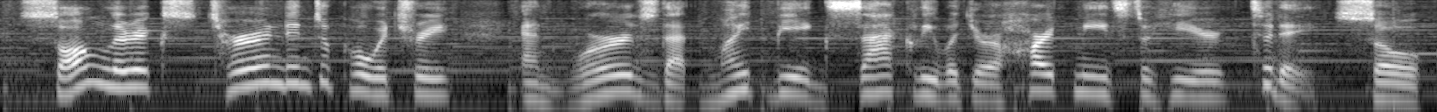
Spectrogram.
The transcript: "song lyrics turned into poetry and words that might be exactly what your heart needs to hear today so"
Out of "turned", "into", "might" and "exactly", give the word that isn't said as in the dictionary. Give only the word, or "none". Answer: none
